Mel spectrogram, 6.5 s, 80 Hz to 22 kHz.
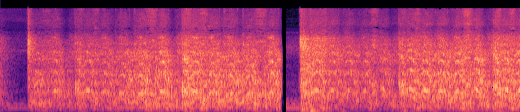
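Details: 24V Cummins standalone-wired for a Dodge delete swap, after confirming fuel toward the VP44 and cracking number one injector: long labored crank that pauses then grinds on; slow to catch, hard starting diesel that needed some ether to run.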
